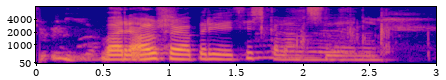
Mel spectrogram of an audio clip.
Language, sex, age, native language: Icelandic, female, 12, Icelandic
